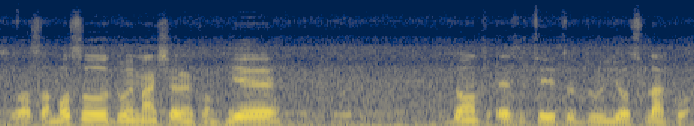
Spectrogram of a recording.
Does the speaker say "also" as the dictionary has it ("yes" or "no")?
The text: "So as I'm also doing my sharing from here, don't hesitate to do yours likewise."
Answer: no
